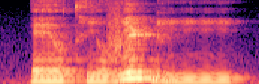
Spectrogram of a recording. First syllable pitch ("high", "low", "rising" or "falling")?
low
